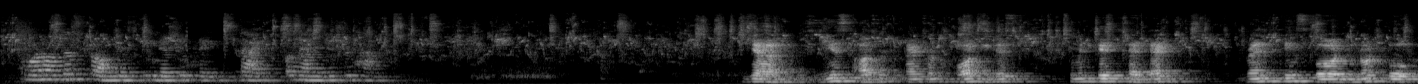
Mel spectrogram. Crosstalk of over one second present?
No

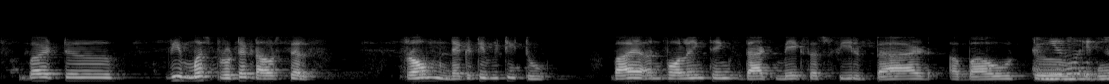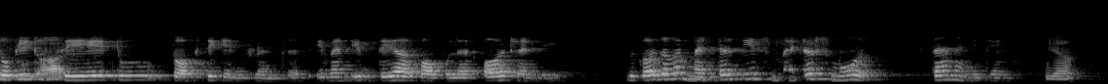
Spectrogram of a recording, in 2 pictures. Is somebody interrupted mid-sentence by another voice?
Yes, from 10.3 s

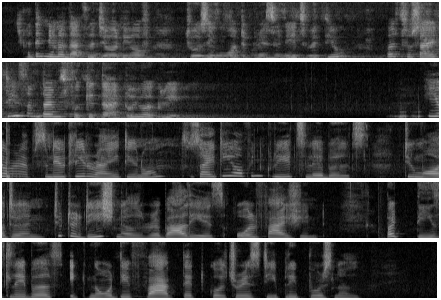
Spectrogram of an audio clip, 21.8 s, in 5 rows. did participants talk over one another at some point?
No

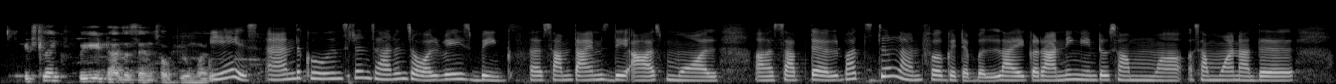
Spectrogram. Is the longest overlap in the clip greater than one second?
No

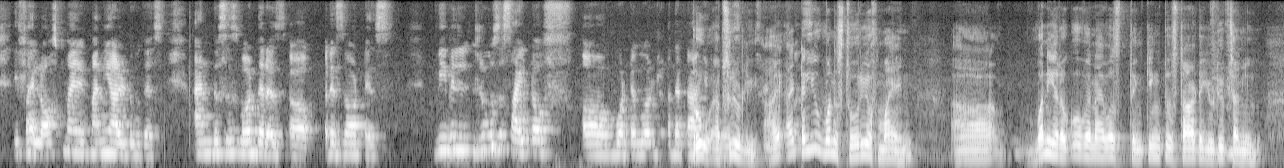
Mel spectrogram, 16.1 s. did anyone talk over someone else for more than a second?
Yes, from 8.7 s

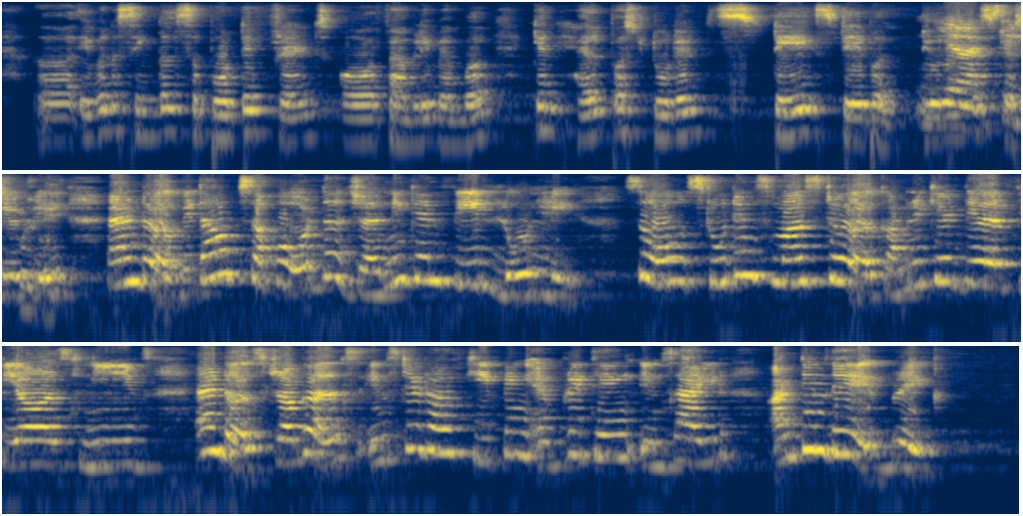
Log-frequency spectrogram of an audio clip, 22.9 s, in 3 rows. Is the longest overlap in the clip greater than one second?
Yes, from 6.8 s

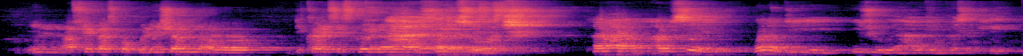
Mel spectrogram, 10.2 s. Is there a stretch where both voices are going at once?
Yes, from 3.8 s

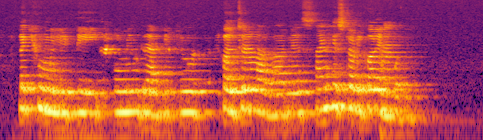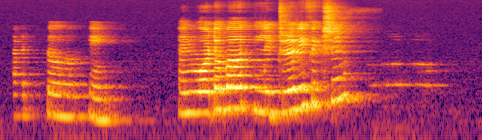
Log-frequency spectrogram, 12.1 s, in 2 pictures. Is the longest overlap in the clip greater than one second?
No

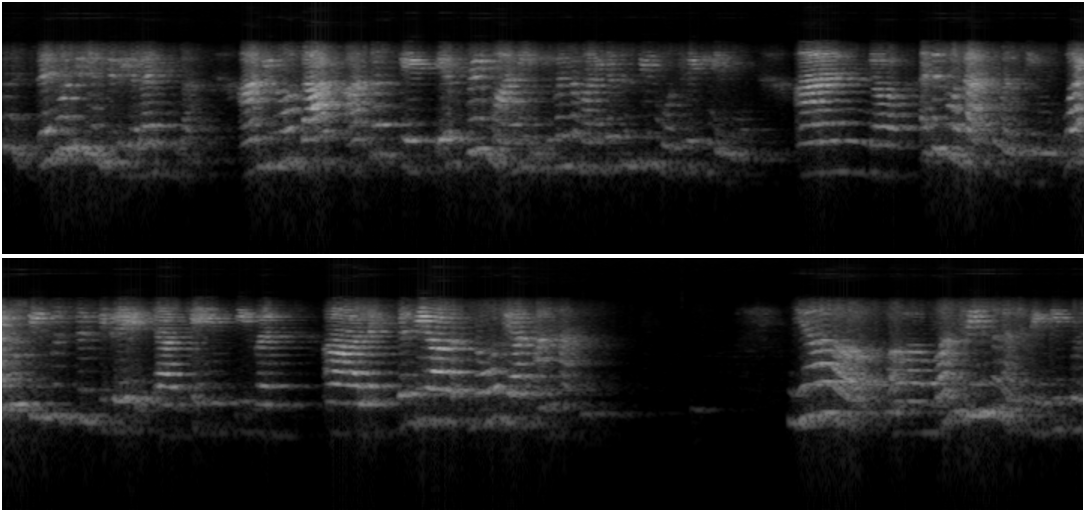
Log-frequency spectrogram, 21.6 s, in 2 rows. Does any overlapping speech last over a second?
No

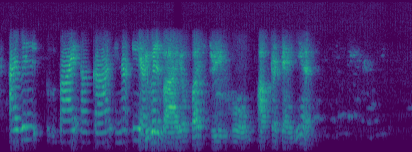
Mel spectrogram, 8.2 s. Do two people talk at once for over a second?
No

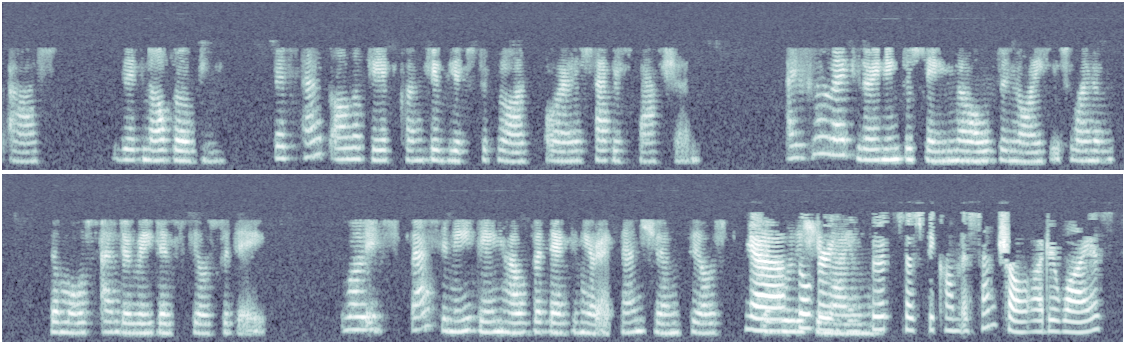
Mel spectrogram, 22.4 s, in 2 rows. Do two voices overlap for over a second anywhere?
Yes, from 18.6 s

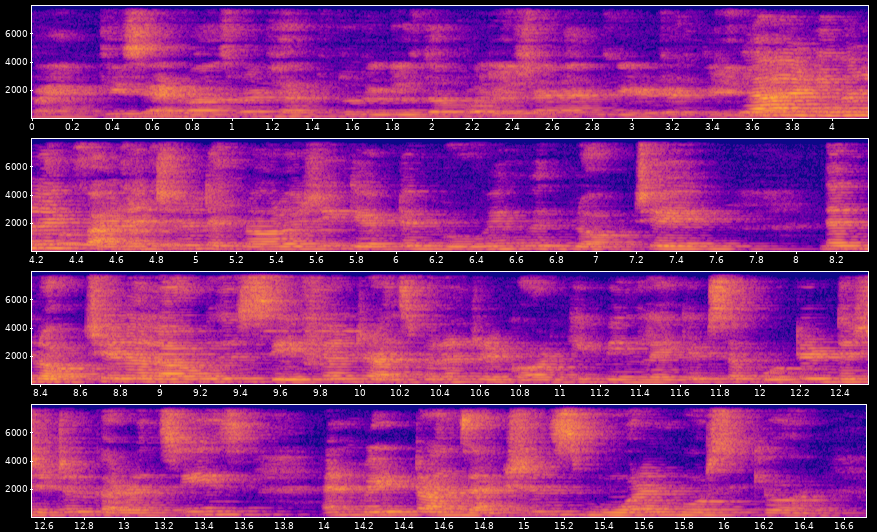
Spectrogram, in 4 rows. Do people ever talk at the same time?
Yes, from 3.5 s

